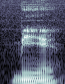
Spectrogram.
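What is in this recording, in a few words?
"mie", pinyin voice, Mandarin Chinese, neutral tone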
